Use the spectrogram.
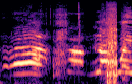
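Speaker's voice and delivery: high loud startled protest; panicked yelp. Real, not acted. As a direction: yelp and plead. Shot again, protesting.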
